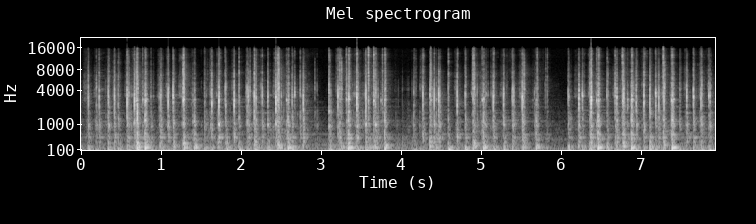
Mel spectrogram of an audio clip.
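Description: Fingertips type rapidly on a 1980s vintage computer keyboard with cream plastic keycaps, producing dense, bright, clacky key clicks with a light low thump beneath. The bursts of typing pause briefly around the third and sixth seconds before resuming, and each click dies away almost instantly.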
